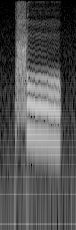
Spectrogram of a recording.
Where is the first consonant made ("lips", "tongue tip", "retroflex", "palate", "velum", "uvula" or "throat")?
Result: tongue tip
